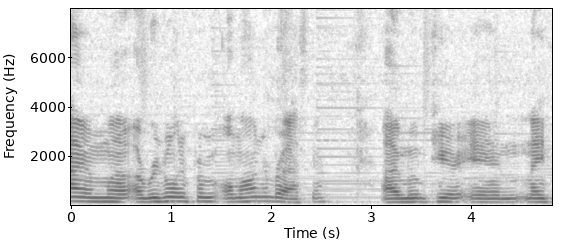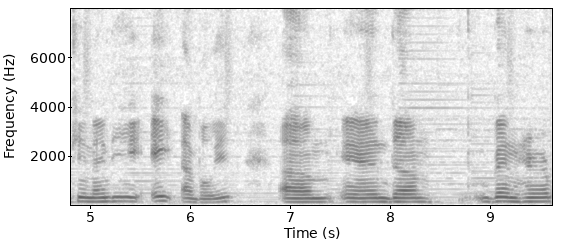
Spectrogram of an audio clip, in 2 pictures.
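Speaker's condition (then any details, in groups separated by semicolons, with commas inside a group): Cerebral palsy; wheelchair user; diagnosed at age 2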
